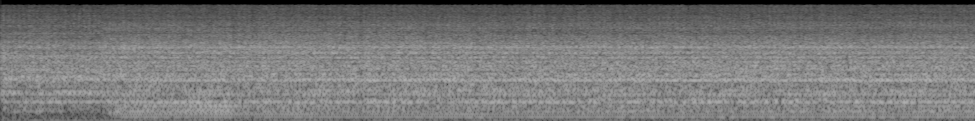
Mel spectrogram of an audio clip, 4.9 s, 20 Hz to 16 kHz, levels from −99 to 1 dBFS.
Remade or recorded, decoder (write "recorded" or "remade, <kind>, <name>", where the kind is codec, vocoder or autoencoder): recorded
